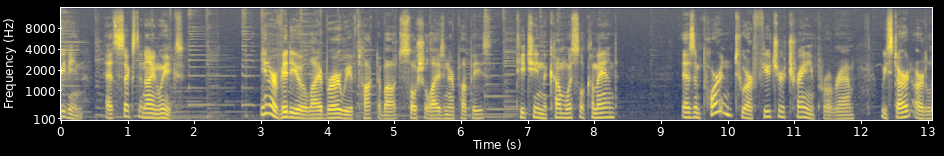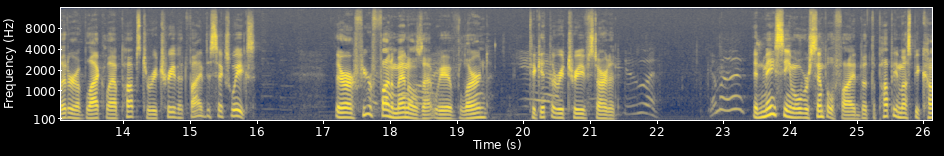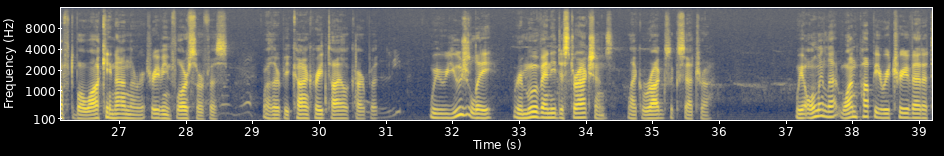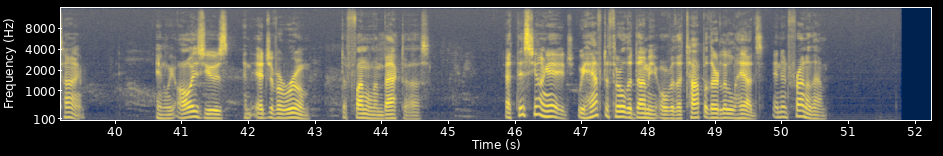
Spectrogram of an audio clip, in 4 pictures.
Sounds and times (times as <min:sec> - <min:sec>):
Speech: 0:00.0 - 0:01.9, 0:03.0 - 0:08.4, 0:09.3 - 0:16.0, 0:17.2 - 0:22.0, 0:22.8 - 0:35.9, 0:37.2 - 0:39.6, 0:40.2 - 0:50.8.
